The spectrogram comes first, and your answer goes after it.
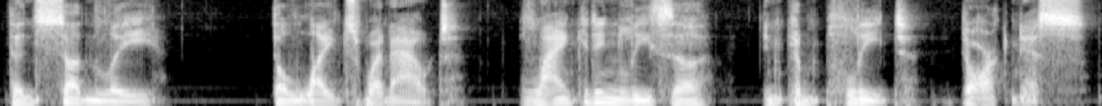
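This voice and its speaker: A man giving a dramatic reading of a ghost story, with suspenseful, deliberate phrasing and dramatic pauses. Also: deep voice, a bit bright, slightly rough, dry recording, clean studio sound. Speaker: storyteller, narrator and host.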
